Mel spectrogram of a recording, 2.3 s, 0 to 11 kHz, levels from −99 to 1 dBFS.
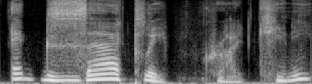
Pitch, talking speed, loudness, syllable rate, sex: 155 Hz, 75 wpm, -16 LUFS, 3.1 syllables/s, male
